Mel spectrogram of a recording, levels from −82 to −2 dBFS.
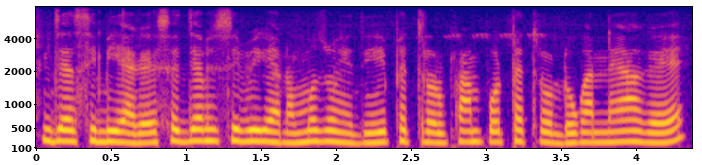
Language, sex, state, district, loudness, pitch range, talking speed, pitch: Chakma, female, Tripura, Unakoti, -13 LUFS, 205-230 Hz, 165 wpm, 220 Hz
